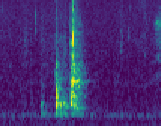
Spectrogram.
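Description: Cardboard cosmetics box being slid open around a cream jar: a brief scrape and two sharp knocks in the middle, with quiet handling either side.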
